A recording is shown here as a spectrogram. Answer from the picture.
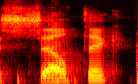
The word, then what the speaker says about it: Celtic: the young Americans, Mark McKenzie for the Philadelphia Union, looks to be on a move to Celtic, how it's pronounced there.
